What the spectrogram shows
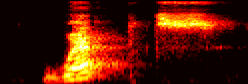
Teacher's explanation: it actually ends in a T sound, which is the voiceless counterpart of D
